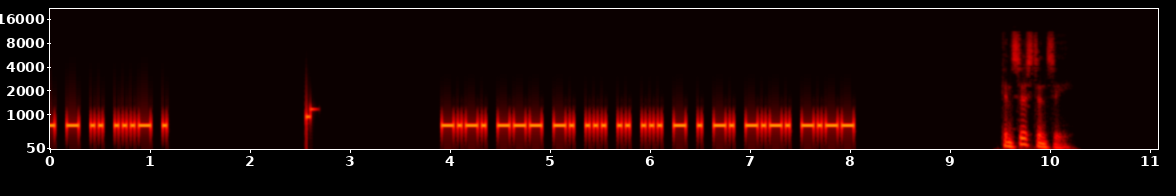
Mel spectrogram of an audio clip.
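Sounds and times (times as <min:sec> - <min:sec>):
morse code beeps: 0:00.0 - 0:01.1, 0:04.0 - 0:08.1.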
